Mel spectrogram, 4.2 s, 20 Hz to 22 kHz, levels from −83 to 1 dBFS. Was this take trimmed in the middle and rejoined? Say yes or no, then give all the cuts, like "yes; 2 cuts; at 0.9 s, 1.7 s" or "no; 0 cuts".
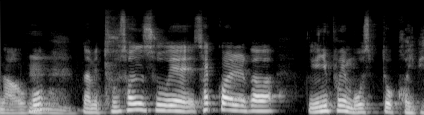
no; 0 cuts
